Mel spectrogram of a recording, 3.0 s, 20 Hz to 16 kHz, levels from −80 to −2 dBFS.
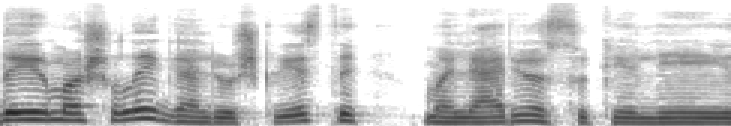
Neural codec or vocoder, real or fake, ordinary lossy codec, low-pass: codec, 44.1 kHz, 7.8 kbps, Pupu-Codec; fake; AAC, 48 kbps; 14.4 kHz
